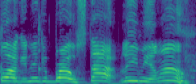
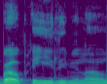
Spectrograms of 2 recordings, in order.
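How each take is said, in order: First: Snapped. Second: Soft, hushed begging, much quieter; pleading softly. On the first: Retelling the moment he snapped at his friend, yelling. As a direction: let it burst out, fed up. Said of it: "And then I snapped". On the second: Telling how he begged his friend to stop, soft plea. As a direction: beg gently like a little kid. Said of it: "I'm like". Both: Retold or imitated.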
